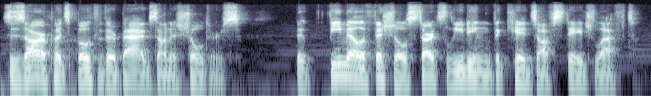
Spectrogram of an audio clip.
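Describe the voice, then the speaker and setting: A man narrating the stage directions of a play in a measured table-read style. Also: deep voice, fairly bright tone, faint music behind. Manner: measured, descriptive.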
